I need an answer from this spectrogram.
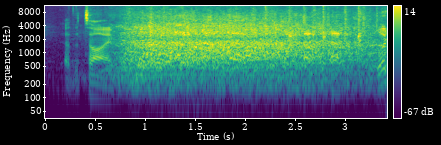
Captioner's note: laughter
